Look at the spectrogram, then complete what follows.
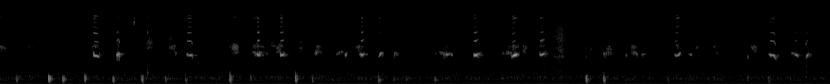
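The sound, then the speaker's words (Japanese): A pen squeaks repeatedly while a schedule is written out by hand, a quick, irregular run of short high-pitched chirps over soft low taps, with no one talking. “てかこのキュッキュッキュッって音今更だけどキモくない？”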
